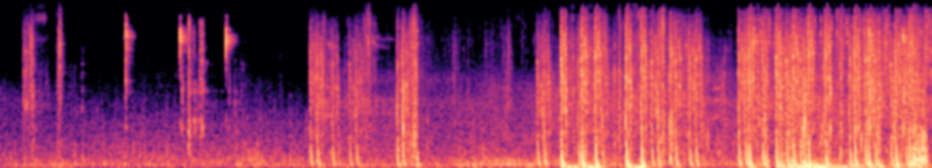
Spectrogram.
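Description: Enemy gunfire in the video game Dune Awakening: rapid sharp shots crackling in bursts, sparse at first, then denser and louder volleys near the end.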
